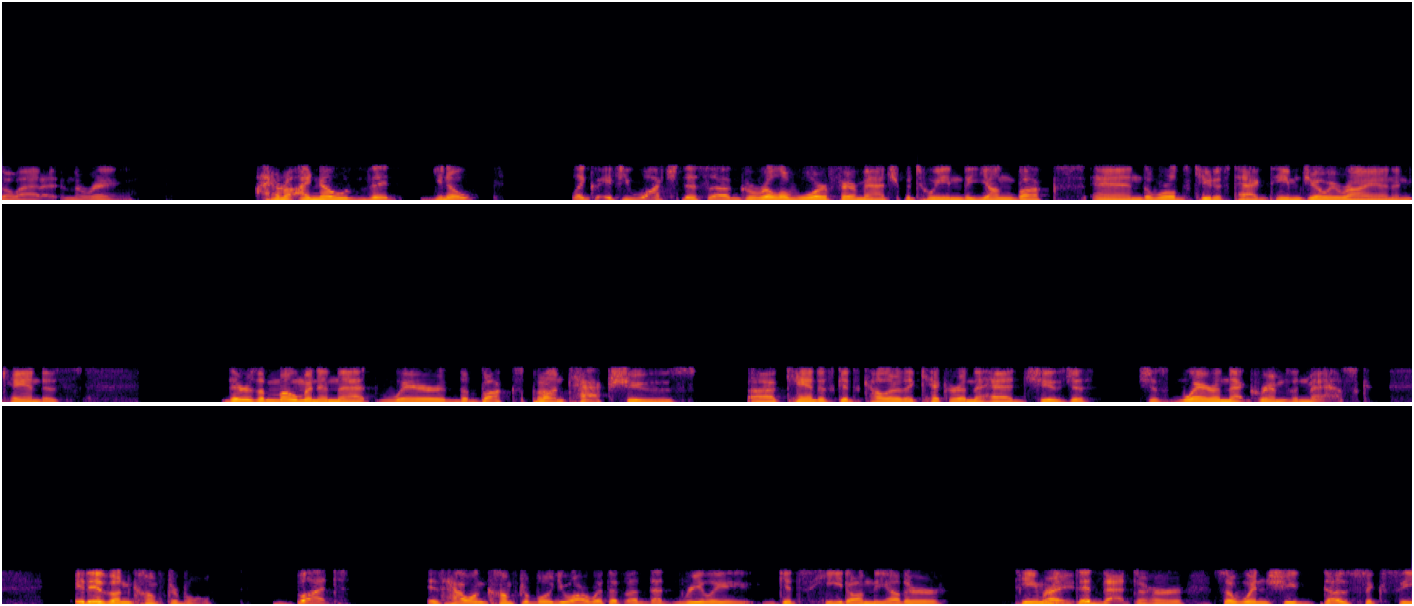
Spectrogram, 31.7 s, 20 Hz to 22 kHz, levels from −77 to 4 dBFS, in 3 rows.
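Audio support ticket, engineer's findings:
Lost AMR speech frames at 14.62–14.74 s, 19.30–19.41 s, 25.78–25.83 s: brief dips and warbles, consistent with single corrupted frames concealed by repeating prior pitch and vocal tract parameters at decaying gain. Narrowband band-limit below 4 kHz audible throughout.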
